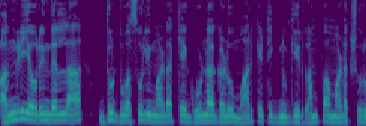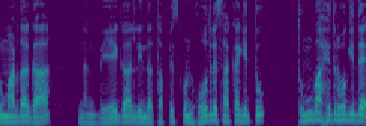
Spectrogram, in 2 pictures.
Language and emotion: Kannada, fearful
